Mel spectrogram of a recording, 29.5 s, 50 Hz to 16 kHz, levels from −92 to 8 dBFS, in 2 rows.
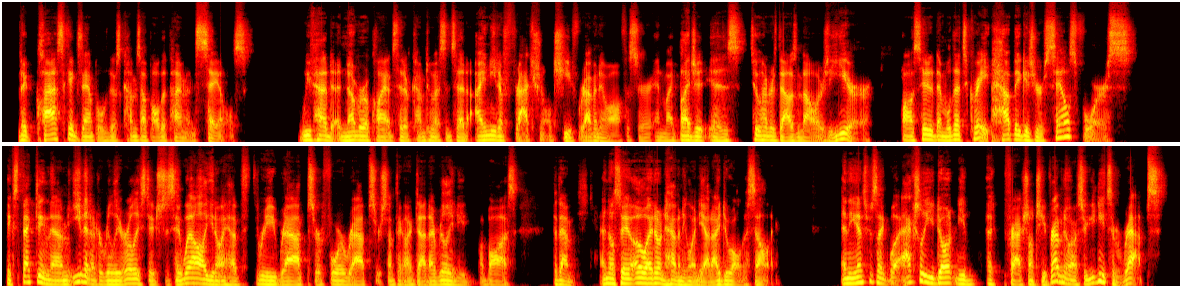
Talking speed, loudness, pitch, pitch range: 235 wpm, -19 LUFS, 100 Hz, 95-120 Hz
